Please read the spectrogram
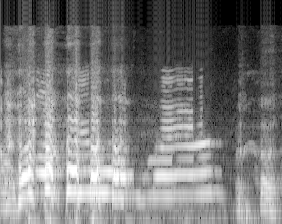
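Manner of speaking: very high, loud drawn-out yell; heckler's scream. Acted. Game master voicing one heckler at the captain, screamed insult. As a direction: scream the insult across the water. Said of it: "You hear one person go".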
